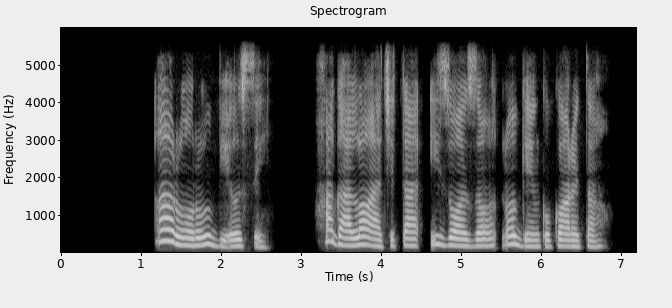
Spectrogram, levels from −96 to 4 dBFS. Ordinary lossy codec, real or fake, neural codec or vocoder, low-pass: none; fake; codec, 16 kHz, 4.8 kbps, FACodec; 5.4 kHz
